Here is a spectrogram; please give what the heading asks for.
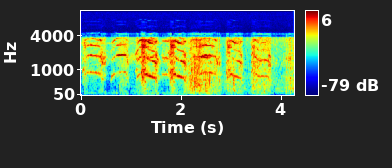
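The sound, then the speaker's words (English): Young Tyrannosaurus chicks call for food in many shrill, squawking chirps. The calls come in rapid, overlapping bursts with short pauses between them, and no talk. “3 Tyrannosaurus chicks wait, the only survivors from a clutch of 12. The moment they hear the kill, they start calling for food.”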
